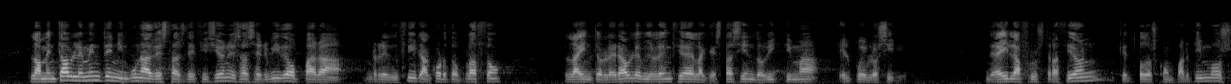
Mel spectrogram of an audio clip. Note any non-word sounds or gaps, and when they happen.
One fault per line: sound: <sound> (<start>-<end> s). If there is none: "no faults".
sound: dropout (7.2-7.3 s)
sound: dropout (11.3-11.4 s)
